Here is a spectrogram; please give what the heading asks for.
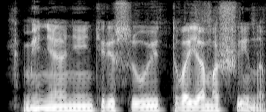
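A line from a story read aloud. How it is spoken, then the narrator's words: Shouted. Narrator (Russian): прокричала Кэрол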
